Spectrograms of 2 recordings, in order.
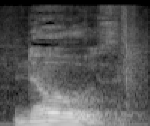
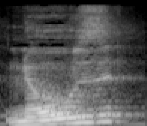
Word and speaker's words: nose: Nose. De nuevo. La S en nose, nose, se pronuncia con vibración.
